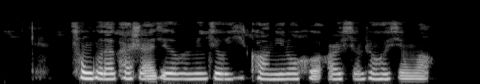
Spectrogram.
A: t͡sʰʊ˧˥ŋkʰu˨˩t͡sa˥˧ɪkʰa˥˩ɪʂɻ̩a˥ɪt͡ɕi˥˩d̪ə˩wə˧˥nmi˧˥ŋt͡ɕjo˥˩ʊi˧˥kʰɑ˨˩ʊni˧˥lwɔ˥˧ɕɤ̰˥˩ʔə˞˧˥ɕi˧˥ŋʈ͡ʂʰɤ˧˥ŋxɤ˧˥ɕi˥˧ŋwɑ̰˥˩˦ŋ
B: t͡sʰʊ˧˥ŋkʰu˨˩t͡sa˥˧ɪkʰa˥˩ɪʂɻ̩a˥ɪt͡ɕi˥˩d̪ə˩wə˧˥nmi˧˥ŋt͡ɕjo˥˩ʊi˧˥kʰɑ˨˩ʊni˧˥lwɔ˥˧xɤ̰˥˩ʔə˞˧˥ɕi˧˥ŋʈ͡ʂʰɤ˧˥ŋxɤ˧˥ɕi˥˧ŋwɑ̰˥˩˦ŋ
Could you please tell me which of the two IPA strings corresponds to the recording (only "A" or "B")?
B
